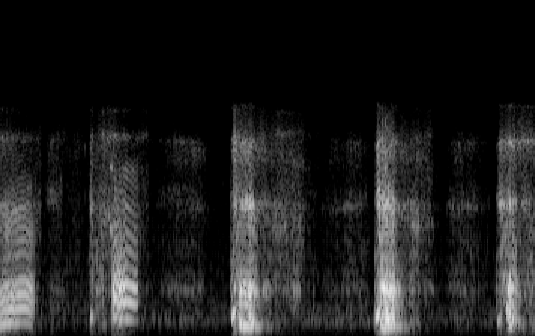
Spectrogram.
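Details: Persistent cough that will not stop: five forceful cough bursts in about seven seconds, some with a voiced, whooping tone, coming in repeated bouts.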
